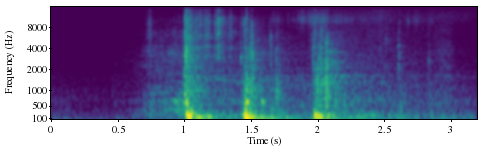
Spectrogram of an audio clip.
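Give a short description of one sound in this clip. Metal wire baskets clatter and click as they slide on runners.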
